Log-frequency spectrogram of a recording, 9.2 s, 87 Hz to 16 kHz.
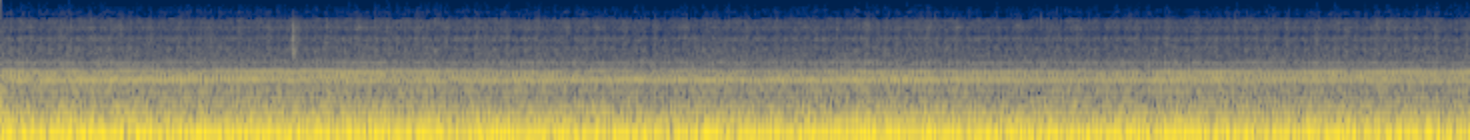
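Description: Carbureted 5.8 L (351) Ford small-block V8 with a Trick Flow stage 1 cam, idling at a standstill, heard from inside the cabin: a loud, steady low rumble with a steady whine above it.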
